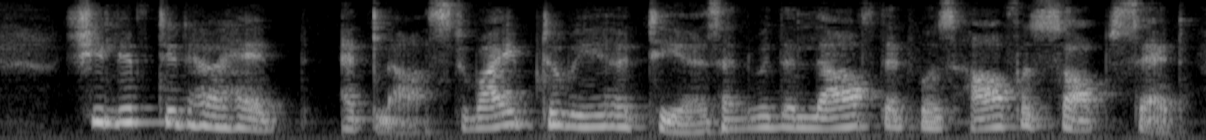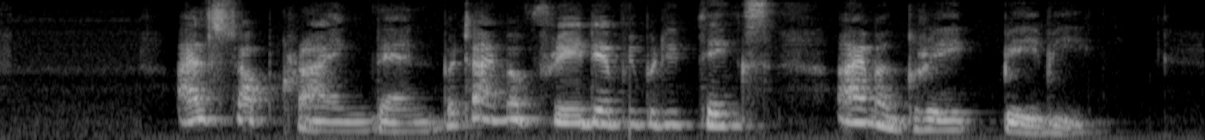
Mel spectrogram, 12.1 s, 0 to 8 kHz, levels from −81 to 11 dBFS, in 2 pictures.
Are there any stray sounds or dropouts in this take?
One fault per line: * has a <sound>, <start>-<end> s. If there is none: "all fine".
all fine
